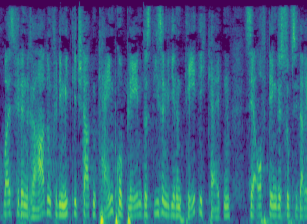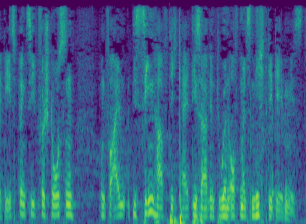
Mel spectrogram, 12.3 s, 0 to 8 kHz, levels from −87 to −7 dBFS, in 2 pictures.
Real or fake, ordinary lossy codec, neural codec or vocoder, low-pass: real; AAC, 32 kbps; none; 7.2 kHz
